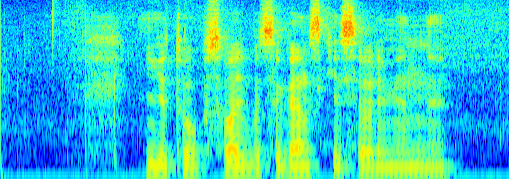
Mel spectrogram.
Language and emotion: Russian, neutral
